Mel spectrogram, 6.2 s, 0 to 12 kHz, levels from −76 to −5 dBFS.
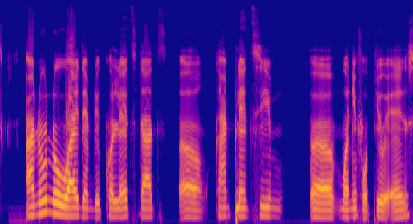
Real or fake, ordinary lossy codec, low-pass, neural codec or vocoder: real; none; 10.8 kHz; none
